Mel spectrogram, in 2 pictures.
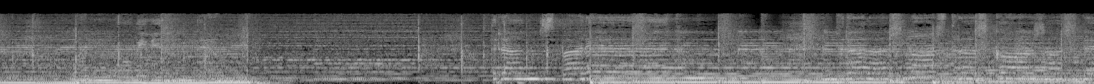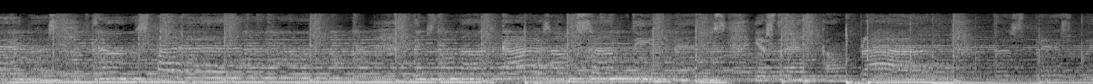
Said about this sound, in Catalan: ahir van treure una cançó nova del avançament del pròxim disc que sona així.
